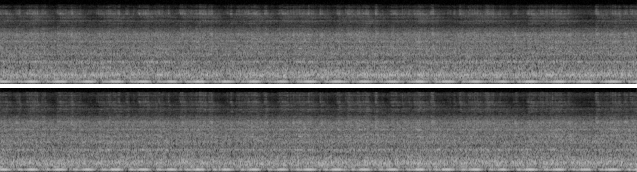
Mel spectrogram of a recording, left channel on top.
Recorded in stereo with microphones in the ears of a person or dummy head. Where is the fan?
Centre (ahead or behind), 0.9 m.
